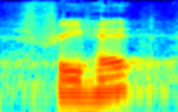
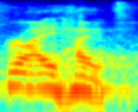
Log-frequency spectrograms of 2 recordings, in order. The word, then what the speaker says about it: Freiheit: right Arriva free now my last name is fry height it's freedom in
